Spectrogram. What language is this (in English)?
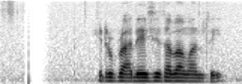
Sinhala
